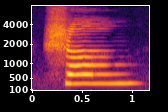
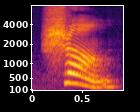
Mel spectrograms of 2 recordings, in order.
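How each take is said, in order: First: The pitch stays high and level. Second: The pitch falls sharply from high to low.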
